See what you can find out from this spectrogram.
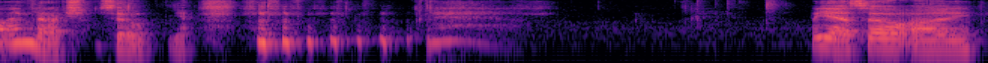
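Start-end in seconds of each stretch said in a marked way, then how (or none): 1.3-3.1 embarrassed giggle. Real, not acted. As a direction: giggle sheepishly at yourself. Laughs about being Dutch.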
